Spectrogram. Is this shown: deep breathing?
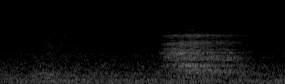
yes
